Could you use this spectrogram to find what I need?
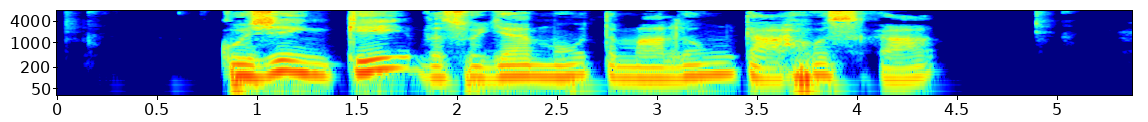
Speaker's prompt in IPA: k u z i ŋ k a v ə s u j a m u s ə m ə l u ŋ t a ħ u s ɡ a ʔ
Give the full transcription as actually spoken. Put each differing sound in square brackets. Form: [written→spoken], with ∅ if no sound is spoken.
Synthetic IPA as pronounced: k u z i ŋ k [a→i] v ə s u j a m u [s→t] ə m [ə→a] l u ŋ t a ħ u s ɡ a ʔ

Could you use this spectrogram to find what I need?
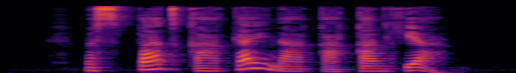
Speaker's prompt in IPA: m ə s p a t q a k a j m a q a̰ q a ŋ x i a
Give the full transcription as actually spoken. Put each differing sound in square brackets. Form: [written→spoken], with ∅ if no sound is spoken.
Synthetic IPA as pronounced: m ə s p a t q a k a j [m→n] a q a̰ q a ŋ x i a

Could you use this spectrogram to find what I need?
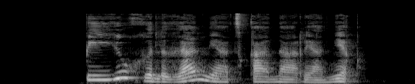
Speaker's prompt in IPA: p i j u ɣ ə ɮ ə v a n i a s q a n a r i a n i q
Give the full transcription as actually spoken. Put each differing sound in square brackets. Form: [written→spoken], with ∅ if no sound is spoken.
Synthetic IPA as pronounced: p i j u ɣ ə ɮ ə [v→ɣ] a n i a [s→t͡s] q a n a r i a n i q

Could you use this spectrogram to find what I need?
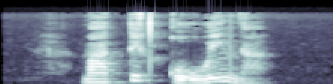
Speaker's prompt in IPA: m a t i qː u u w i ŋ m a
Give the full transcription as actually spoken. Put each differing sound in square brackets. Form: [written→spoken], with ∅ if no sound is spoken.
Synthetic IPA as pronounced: m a t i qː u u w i ŋ [m→n] a

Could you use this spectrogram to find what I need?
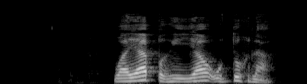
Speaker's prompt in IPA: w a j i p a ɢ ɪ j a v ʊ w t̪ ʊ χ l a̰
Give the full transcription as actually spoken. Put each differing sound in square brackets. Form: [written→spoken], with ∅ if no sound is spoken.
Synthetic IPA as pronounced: w a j [i→a] p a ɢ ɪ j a [v→w] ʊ [w→∅] t̪ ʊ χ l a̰

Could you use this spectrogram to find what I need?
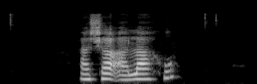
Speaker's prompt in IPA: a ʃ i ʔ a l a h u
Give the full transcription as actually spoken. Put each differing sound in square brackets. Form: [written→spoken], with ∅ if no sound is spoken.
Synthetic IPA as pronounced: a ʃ [i→a] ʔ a l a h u

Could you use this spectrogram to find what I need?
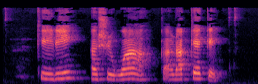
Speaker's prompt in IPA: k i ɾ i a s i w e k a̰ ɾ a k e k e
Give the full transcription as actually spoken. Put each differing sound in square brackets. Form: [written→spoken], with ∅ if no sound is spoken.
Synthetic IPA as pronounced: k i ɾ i a [s→ʃ] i w [e→a] k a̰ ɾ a k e k e

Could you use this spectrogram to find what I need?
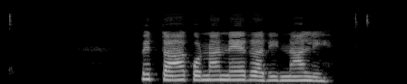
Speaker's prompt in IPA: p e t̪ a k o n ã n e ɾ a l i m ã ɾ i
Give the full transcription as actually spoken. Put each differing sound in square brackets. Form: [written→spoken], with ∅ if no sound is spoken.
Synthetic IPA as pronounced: p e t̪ a k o n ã n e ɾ a [l→ɾ] i [m→n] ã [ɾ→l] i

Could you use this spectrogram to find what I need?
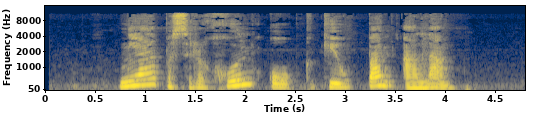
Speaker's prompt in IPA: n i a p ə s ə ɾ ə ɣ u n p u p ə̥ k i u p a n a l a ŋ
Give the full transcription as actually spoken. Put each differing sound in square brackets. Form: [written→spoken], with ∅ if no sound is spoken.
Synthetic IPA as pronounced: n i a p ə s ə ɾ ə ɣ u n [p→q] u [p→q] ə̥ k i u p a n a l a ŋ

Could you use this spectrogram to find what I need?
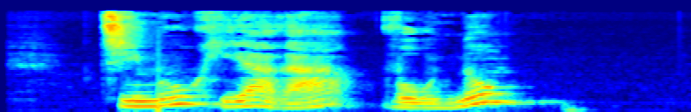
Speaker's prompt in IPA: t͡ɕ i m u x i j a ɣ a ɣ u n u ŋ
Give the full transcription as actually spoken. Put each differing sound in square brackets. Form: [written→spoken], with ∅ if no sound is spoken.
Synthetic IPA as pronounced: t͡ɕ i m u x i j a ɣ a [ɣ→v] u n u ŋ

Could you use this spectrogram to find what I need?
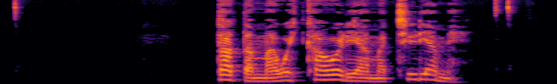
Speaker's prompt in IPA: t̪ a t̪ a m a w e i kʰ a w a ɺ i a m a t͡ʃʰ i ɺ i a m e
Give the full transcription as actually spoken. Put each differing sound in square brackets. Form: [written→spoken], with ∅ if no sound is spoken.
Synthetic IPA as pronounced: t̪ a t̪ a m a w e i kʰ a w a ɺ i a m a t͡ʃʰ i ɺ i a m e

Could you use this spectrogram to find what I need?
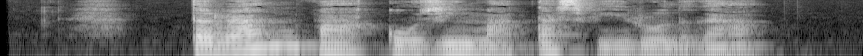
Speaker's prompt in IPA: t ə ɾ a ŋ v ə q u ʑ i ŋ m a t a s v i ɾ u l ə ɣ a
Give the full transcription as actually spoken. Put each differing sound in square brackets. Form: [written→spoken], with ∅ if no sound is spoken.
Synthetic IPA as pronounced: t ə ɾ a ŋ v [ə→a] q u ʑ i ŋ m a t a s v i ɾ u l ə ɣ a

